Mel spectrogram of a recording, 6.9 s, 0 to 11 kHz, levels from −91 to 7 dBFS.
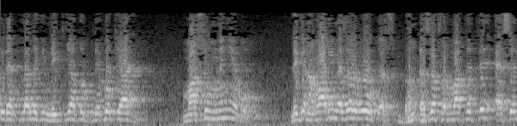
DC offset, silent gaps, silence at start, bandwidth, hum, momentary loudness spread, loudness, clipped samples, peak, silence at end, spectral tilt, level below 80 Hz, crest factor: under 0.1%; none; 0 s; 8 kHz; none; 11 LU; -15 LUFS; under 0.1%; -4 dBFS; 0 s; -6.5 dB/octave; -40 dBFS; 10 dB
